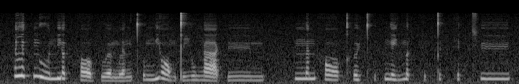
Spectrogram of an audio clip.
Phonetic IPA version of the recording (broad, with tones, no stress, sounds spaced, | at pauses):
l ɐ˥ k̚ n̪ uː˨˧ n j ɐ˨ k̚ h ɔː˨˩ kʷ œː˨˩ ŋ l ɐ˨ ŋ t̪ʰ ʊ˨˥ ŋ j ɔː˨˩ m t̪ iː˨ w ŋ aː˨˩ k yː˨ m | ŋ ɐ˥ n h ɔː˨˧ kʰ ɵ˨˧ ɥ t̪ʰ ɪ˨˥ k̚ ŋ e˨˥ j n̪ ɐ˨ k̚ h ɪ˧ k̚ t̪ ɪ˧ k̚ h ɪ˥ k̚ t͡sʰ yː˥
